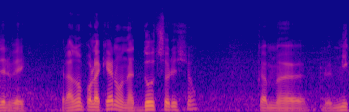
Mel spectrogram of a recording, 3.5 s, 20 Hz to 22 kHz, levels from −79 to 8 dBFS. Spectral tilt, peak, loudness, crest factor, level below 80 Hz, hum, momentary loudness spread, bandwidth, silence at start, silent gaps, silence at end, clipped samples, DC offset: -6.5 dB/octave; -10 dBFS; -30 LUFS; 20 dB; -56 dBFS; none; 15 LU; 15 kHz; 0 s; none; 0 s; under 0.1%; under 0.1%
